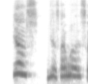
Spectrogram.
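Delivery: put-on very high, very slow, creaky old-man croak. Answering his grown kid years from now about his trading, in an old man voice. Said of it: "It's my old man voice".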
